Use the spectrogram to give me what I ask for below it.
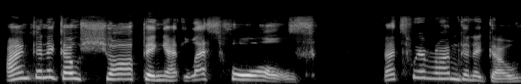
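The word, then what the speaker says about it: Les Halles: after I go to less Halls I'm gonna go see that beautiful that wonderful play less Miserables I want to wash my hair yes because ow we have the H is Silent not the owl Al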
